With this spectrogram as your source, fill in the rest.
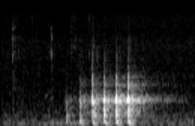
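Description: A woman sips and swallows water.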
